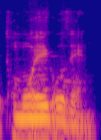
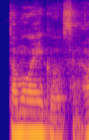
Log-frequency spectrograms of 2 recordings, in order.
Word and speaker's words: Tomoe Gozen: The pronunciation is Tomoe Gozen. Tomoe Gozen.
